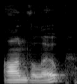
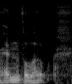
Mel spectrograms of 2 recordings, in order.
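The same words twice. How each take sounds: First: Envelope said ON-velope, first vowel as in on. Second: Envelope said EN-velope, first vowel as in pen. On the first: Joking to viewers about two pronunciations, ON-velope. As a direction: start "envelope" with an ahn sound. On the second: Joking to viewers about two pronunciations, EN-velope. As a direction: start "envelope" with an en sound, as in pen. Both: Shown as a demonstration. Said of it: "making a joke about how it can be pronounced both ways".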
